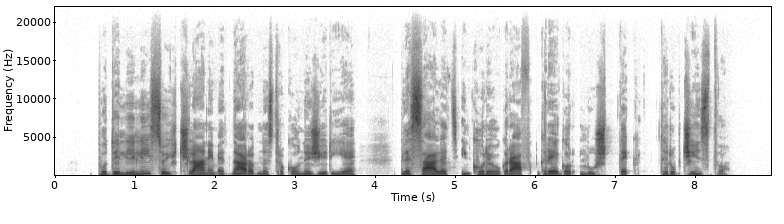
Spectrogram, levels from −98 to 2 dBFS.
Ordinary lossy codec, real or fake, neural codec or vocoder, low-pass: none; real; none; none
